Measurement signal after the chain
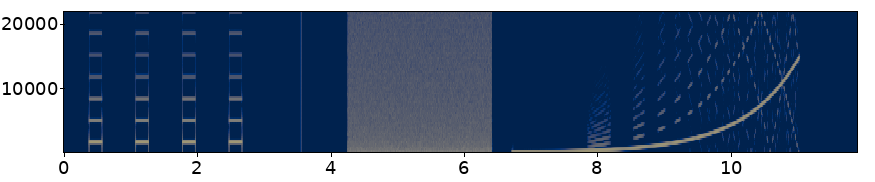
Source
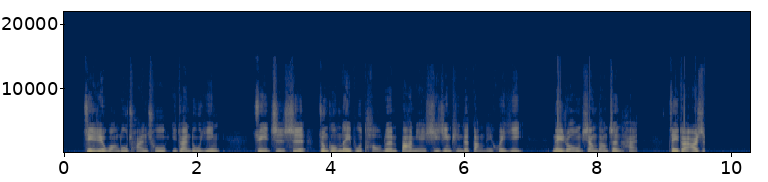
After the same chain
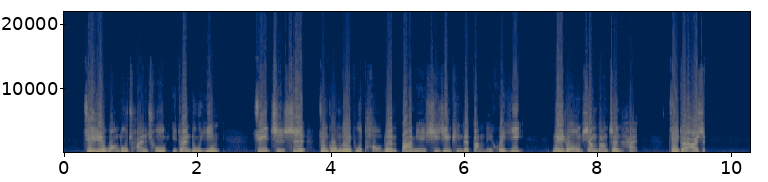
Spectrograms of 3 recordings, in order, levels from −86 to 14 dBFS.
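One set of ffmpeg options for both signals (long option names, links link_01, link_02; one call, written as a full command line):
ffmpeg -i in.wav -af "aecho=1:1:2.4:0.41,asoftclip=type=hard:threshold=-30dB,volume=5.5dB" out.wav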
